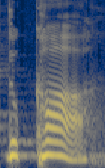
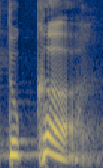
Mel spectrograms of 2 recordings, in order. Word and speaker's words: dukkha: Some pronounce it as dukkha, but it's the correct word is dukkha.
